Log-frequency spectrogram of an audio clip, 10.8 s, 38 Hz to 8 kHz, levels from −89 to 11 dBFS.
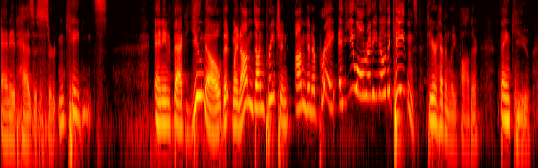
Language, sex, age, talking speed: English, male, 40-59, 175 wpm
